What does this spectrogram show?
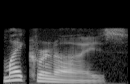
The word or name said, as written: micronize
